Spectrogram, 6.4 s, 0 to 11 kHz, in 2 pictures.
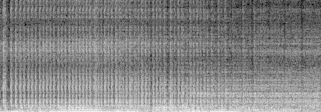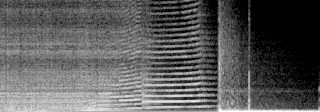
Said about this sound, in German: Ah, wie ich diese knarzende Tür liebe. Ja. da hilft nur WD40.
